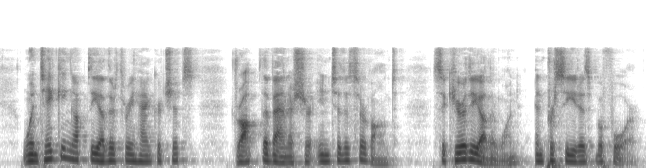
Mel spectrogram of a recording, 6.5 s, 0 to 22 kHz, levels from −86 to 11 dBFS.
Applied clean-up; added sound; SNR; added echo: none; none; none; reverberation time 0.3 s.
